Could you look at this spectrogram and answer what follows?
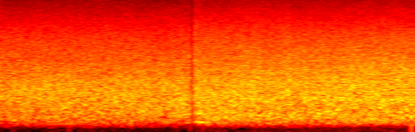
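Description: A creek flows beside a hiking trail near Gatlinburg, a loud, steady broadband rush of water that fills the whole stretch with one brief dip.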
